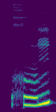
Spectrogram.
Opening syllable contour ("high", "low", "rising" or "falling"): rising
